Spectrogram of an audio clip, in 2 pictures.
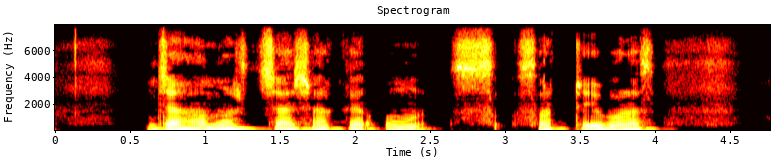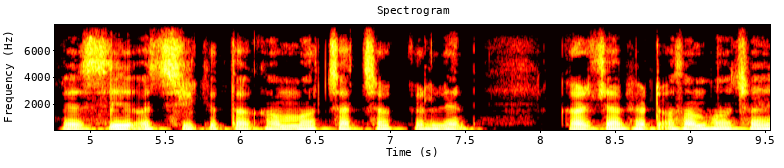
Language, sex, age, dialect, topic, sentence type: Maithili, male, 18-24, Southern/Standard, banking, statement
